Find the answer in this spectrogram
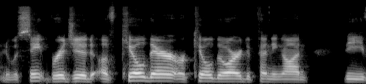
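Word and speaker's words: Kildare: for doing that it was St Bridget of kildair or Kor depending on the various translations you find but usually pronounced kildair and St Bridget is an interesting individual because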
